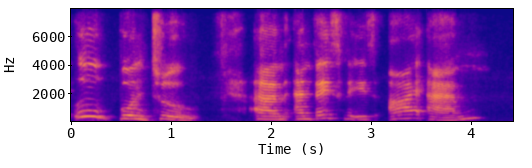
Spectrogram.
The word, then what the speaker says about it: Ubuntu: My friends keep on saying to me, Pearl, say it correctly, because it sounds like there's an M and it's spelled U-B. So say Ubuntu.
